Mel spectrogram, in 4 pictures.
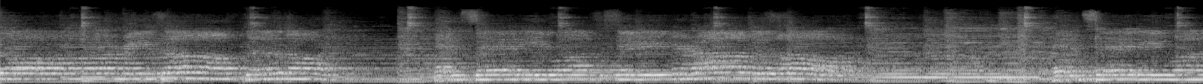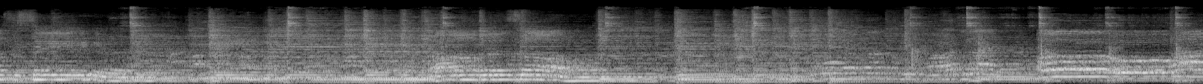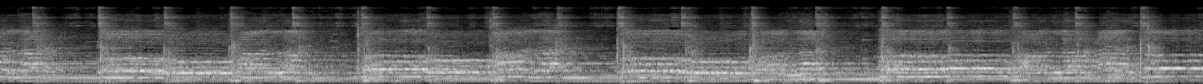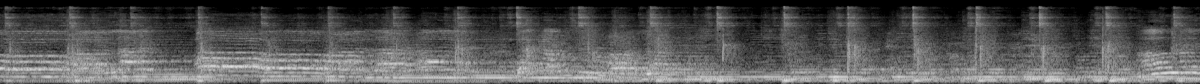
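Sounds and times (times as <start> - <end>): women singing: 0.0 - 8.8, 10.3 - 14.0, 16.2 - 18.3, 20.2 - 44.1, 47.2 - 48.0
live acoustic band music: 0.0 - 48.0
strummed acoustic guitar: 0.0 - 48.0.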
